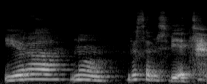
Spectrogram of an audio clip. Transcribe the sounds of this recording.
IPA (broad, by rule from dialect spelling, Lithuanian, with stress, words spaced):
ˈiːrɐ ˈnʊ ˈʋʲeːsɐˌmʲeː ˈsʲʋʲiɛtʲeː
